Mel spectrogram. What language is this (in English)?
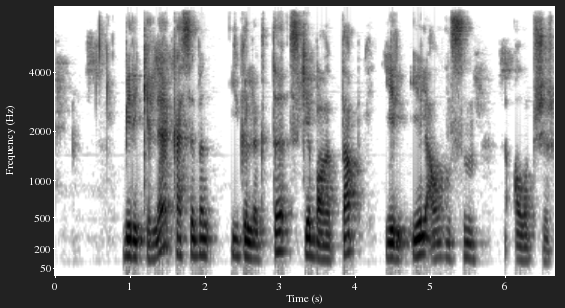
Kazakh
